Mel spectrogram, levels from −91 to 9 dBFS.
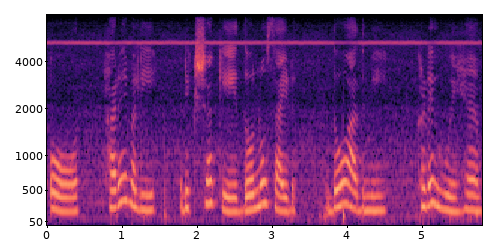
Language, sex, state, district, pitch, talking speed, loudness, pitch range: Hindi, female, Himachal Pradesh, Shimla, 220 Hz, 125 wpm, -14 LUFS, 210-270 Hz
